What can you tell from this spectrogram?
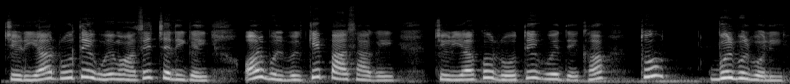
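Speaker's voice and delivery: usual speaking voice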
